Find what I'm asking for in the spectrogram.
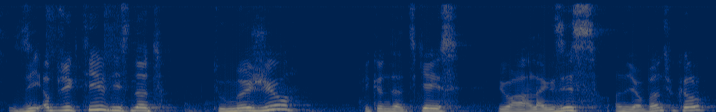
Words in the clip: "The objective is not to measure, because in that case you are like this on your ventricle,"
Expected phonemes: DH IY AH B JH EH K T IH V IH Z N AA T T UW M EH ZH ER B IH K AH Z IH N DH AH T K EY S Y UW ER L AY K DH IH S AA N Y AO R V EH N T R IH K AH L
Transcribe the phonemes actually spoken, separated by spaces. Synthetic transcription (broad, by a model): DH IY AH B JH EH K T IH V IH Z N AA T T UW M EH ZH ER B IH K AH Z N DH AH T K EY S Y UW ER L AY K DH IH S AA N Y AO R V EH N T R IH K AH L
